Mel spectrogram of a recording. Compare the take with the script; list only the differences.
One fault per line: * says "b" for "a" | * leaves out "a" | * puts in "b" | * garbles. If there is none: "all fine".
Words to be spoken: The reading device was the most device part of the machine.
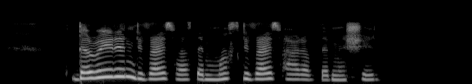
all fine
